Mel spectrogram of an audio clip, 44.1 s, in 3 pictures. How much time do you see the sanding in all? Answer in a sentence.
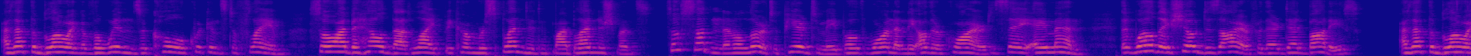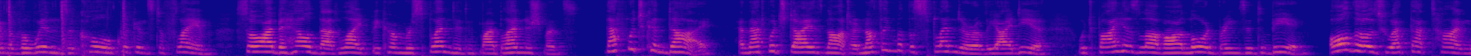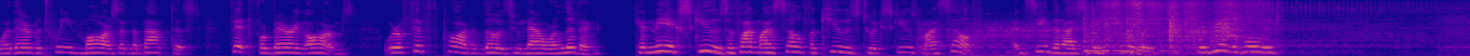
You can hear the sanding for 2 seconds altogether.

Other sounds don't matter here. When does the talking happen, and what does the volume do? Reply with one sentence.
You can hear the talking from 0.0 to 42.2 s, at a steady volume.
